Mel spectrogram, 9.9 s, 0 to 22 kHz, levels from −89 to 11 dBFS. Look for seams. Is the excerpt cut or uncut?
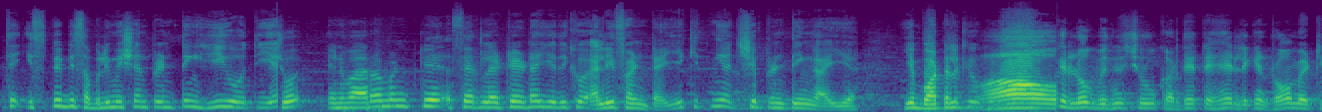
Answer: cut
